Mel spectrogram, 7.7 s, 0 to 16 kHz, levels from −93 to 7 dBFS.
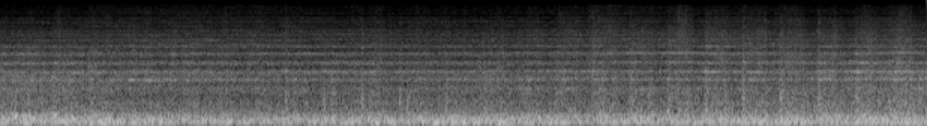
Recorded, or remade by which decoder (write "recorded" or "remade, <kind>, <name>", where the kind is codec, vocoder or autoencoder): recorded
